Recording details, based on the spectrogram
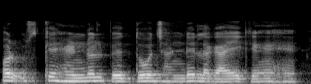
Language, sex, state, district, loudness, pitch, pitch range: Hindi, male, Jharkhand, Ranchi, -16 LUFS, 145 Hz, 135-155 Hz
